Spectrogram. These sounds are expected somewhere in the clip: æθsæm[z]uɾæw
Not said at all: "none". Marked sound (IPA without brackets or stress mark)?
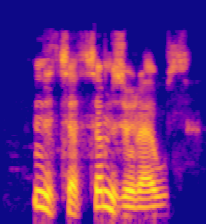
z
